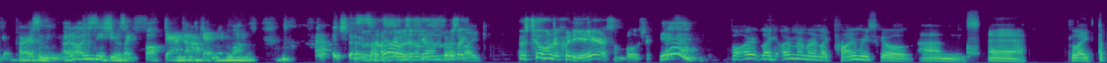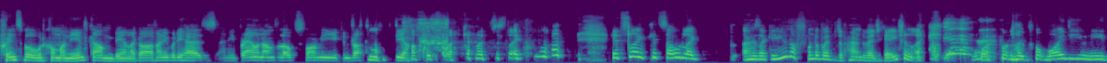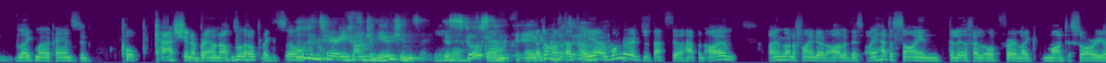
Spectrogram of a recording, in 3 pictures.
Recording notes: We failed at meeting up but thankfully we have zoom.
